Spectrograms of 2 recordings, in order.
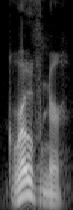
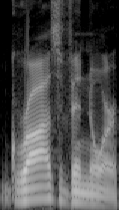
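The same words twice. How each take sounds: First: The S sound in the middle is silent. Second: The S sound in the middle is pronounced. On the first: This is how the name's owner says it. "but he says you pronounce it" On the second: This is how the name is spelled. "I'll phonetically say what it's spelled like"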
